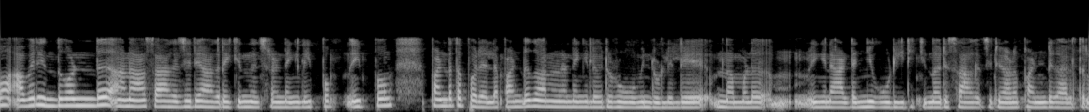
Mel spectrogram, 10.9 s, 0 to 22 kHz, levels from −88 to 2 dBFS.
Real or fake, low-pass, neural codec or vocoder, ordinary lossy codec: real; 5.4 kHz; none; none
